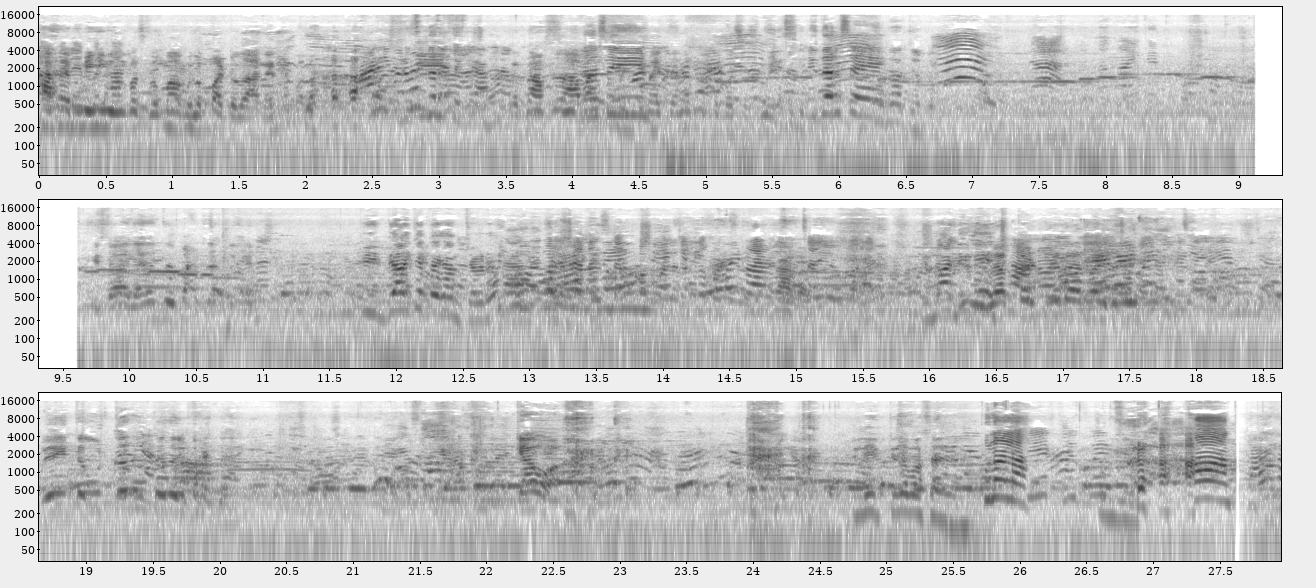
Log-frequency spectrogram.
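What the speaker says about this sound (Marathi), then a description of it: "प्रचंड गर्दी आहे" Dense crowd chatter fills a busy bus stop where passengers line up for ticket and bag checks on a family trip toward Tirupati; overlapping voices babble steadily, with nearby talk and one brief dropout.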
